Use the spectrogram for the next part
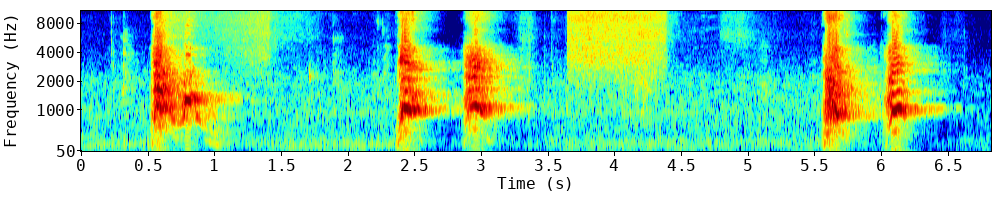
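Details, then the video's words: Young Golden Retriever at play with a spray of water gives paired yappy barks in three bursts, each pair half a second apart, with a brief hiss of spraying water between them. "Golden retriever puppy loves to play with the spray"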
